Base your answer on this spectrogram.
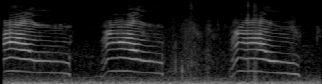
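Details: Hiding cat meowing three times in four seconds, each meow a clear harmonic cry that rises slightly then falls at the end, spaced about one and a half seconds apart, with a low background hum.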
